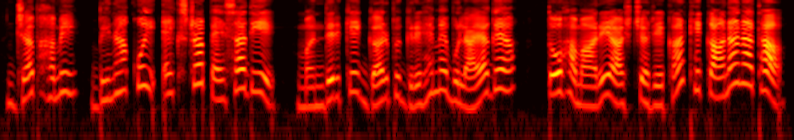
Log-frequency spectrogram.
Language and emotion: Hindi, surprised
